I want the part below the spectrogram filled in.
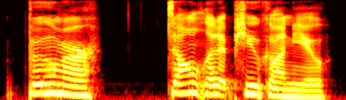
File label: heard boomer, teen girl; player; survivor; voice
